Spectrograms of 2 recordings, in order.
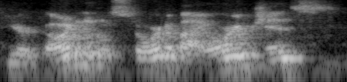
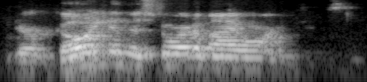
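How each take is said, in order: First: It is said with the tune of a question. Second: It is said with the tune of a statement. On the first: It asks whether the person is going to buy oranges. "that's a question" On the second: It tells that the person is going to buy oranges. "That's a statement"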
